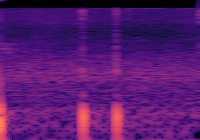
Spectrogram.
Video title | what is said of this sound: Brot backen im Dutch Oven, leicht gemacht / bake bread in the Dutch Oven - die sachsengriller | Es sollte sich hohl anklingen oder anhören. Das macht es natürlich auch.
